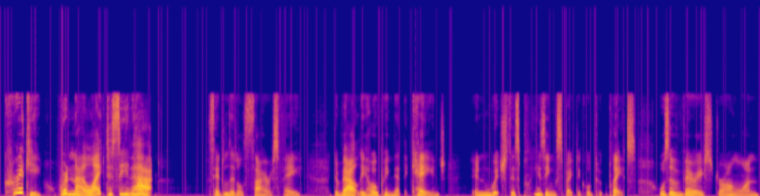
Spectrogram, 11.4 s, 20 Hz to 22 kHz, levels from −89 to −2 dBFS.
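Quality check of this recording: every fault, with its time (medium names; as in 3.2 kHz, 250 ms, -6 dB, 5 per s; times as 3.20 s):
crackle 10 per s -25 dBFS
0.93–0.95 s: dropout 17 ms
9.37–9.42 s: dropout 47 ms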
